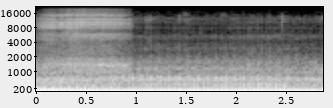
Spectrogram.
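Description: A motorcycle rides a bumpy dirt road near the Chuviscar in Chihuahua, with a steady, close engine drone mixed with rattling and scraping from the rough surface and no voices.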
